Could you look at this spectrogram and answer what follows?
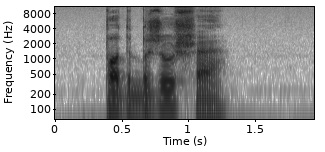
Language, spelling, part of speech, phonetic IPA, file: Polish, podbrzusze, noun, [pɔdˈbʒuʃɛ], Pl-podbrzusze.ogg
